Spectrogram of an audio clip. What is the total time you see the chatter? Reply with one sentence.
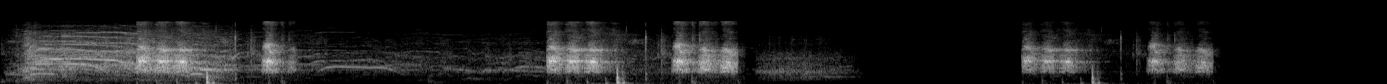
You can hear the chatter for 9 seconds altogether.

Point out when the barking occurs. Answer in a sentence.
The barking can be heard from 1.4 to 3.0 s, from 5.5 to 7.4 s and from 10.2 to 12.2 s.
